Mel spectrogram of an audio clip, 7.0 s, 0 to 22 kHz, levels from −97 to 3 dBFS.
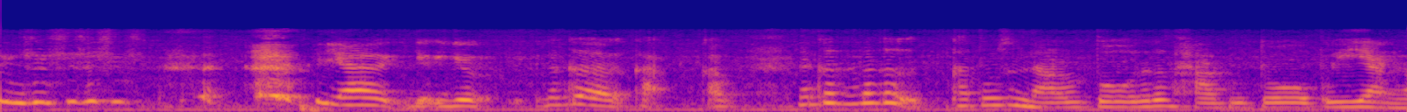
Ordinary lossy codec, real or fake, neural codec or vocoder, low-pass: none; fake; codec, 16 kHz, 16 kbps, FreqCodec, smaller model; none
